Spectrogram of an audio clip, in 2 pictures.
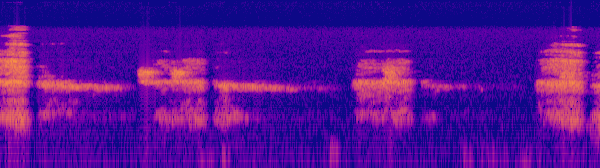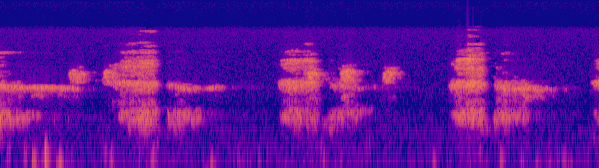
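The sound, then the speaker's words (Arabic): Deep, rhythmic Wim Hof method breathing: forceful, slightly wheezy inhales and exhales repeat in many steady cycles, each lasting a couple of seconds with short gaps between. “لما نسوي شهيق الكتفين يطلع فوق شوية الصدر يكبر البطن تكبر زفير الكتفين تنزل البطن تدخل على جوا”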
